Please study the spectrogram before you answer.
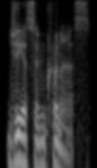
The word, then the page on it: Geosynchronous: British English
